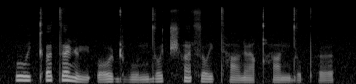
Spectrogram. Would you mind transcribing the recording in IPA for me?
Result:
u˥ i̯ kʼ ə˥ t ə˥ ɳ y˩ ʔ o˩˧ u̯ ɖʱ u˩ n d ʊ˧˥ t͡ʃʰ ə̃˥ s ʊ˧ i̯ tʰ ɑ̃˩ ɳ ə̃˩ i̯ qʰ ə̃˩˧ n d ʊ˩˧ pʰ ə˩˧

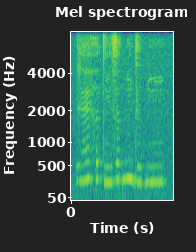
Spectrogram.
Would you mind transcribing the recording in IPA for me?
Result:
ɣ ɛ̃˨˦ h ə˧ t ĩ˨ z ə˧ b ĩ˧ d ɨ˨ ɓ ĩ˧

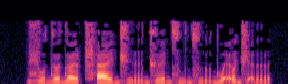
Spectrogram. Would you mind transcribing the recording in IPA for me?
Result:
ʑ u d ɵ d œ ɪ̯ ʈ͡ʂʰ æ ɪ̯ d͡ʒ e̤ r d͡ʒ ʉ ɪ̯ d͡z ṳ d͡z ṳ r d w ɛ̰ ʊ̯ d͡ʒ ɛ̰ r

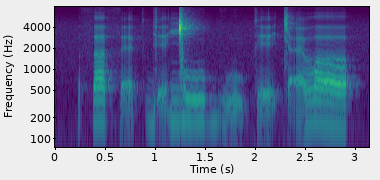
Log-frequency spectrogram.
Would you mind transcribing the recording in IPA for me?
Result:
θ ɐ θ ɛ̰ k ɡ ḛ ŋ͡ǀ u bʱ ṵ k ḛ c æ̰ β ʌ

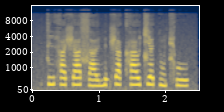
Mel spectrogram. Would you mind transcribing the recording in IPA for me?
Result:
t i˦ h ä˦˨ ʃ ä˦ s a˨ ɪ̯ n ɪ˦ ʔ ʃ ä˦˨ kʰ a˦ ʊ̯ t͡ɕ ɛ˦ t ũ˨ t͡ɕʰ u˨

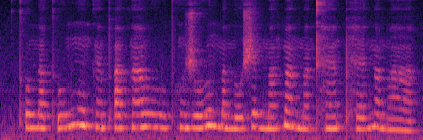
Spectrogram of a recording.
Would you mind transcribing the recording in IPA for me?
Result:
tʼ o n a tʼ u ŋ ũ k ɛ̃ pʼ a θ ã β u β u pʰ ũ ʒ o ð ũ ŋ͡m a n o ʃ ɛ ŋ͡m ã k͡p ã ŋ͡m ã kʰ ɛ̃ pʰ ɛ ŋ ã b ã

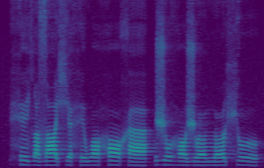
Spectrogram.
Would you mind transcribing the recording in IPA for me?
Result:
h e ʎ ɪ zˤ ɛ ç ɛ h e w ɔ h ɔ x a | ʒ o ɦ ɔ ʒ o ðˤ o ç ʊ

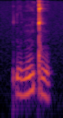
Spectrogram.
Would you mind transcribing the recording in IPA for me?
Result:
ɗ u n ũ ǃ õ

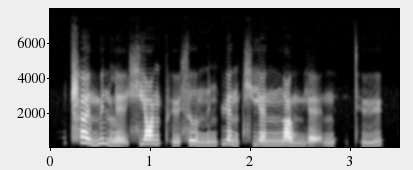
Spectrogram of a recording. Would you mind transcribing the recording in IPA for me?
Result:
ʈ͡ʂʰ a˥˧ ɪ̯ m y˥˩ n l ḛ˨˩ ɪ̯ ɕ j ɑ˥ ŋ pʰ y̰˨˩ s ɹ̩˥˩ n̪ i˧˥ ŋ p ɥ ɛ˥˩ n t͡ɕʰ j ɛ˥ n n̪ ɑ˥˩ ʊ̯ m j ɛ̰˨˩˦ n | t̪ʰ y˧˥

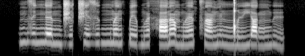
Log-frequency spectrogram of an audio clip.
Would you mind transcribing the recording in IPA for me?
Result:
n z e ŋ ɛ n d͡ʒ ə t͡ʃ e z ʉ ŋ͡m ɛ̃ k͡p e b ɛ̃ h a ɾ ã b ɛ̃ t͡s ã ɡ ɛ̃ ŋ͡ǃ y j a ŋ͡m y

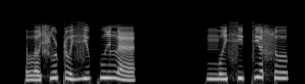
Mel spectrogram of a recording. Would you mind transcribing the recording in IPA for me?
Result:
l ʌ˩ ɕ u˥ ʈ ʊ˨ zʲ ə˥ kʷ i˥ l æ˩ | ŋʷ i˨ sʲ ʊ˦ tʲ ʌ˥ ɬ ʊ˦

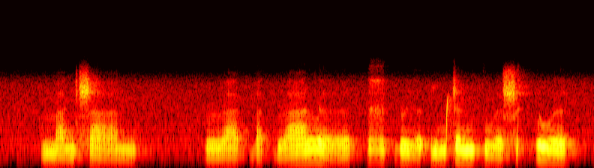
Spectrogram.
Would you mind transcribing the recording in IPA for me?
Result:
m a˨˩˦ ŋ ʂ aː˨˩ n | ɹ a˨˩ k̚ w a˨˩ t̚ ɹ aː˧˥ l əː˨˩˦ | ɣ ə˦˥ k̚ ɹ ɨ˨˩˨ ə̯ ʔ i˧˥ m ʈ ə˧ ŋ t̪ u˨˩˨ ə̯ ʂ ə˦˥ k̚ l u˧ ə̯

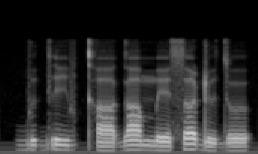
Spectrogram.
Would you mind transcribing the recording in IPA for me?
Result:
b ɨ˨ ɡ r i˨ v kʰ a˨ ɡ a˧ m e˨ s ɐ˧ ɖ ɨ˨ d ɵ˧

